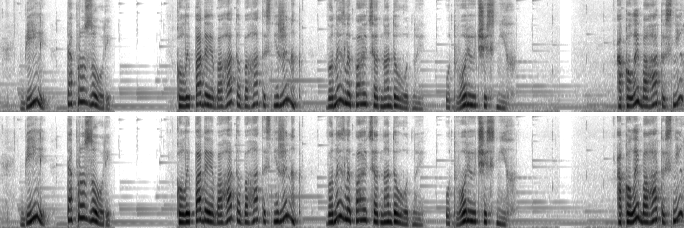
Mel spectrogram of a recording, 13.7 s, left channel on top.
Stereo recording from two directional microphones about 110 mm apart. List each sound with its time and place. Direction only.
0.1 s speech: 30° right (ahead or behind)
3.5 s speech: 30° right (ahead or behind)
12.3 s a woman's voice: 55° right (ahead or behind)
